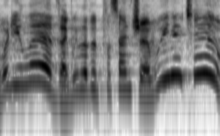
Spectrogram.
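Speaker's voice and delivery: high-pitched mock-excited chatter; squealy getting-to-know-you voices; excited small talk. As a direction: imitate two parents thrilled to hit it off. Retells excited chat between new friends.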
